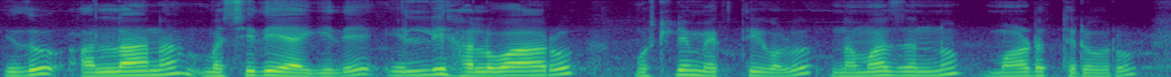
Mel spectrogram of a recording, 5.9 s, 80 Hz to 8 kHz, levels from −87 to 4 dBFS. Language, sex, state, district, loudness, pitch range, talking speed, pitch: Kannada, male, Karnataka, Koppal, -18 LUFS, 135-165 Hz, 100 wpm, 150 Hz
